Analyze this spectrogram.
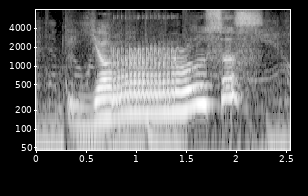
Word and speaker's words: Jesus: In the immortal words of the old South African president, Jesus, pronounce the J as Y and roll your R. The J as a Y. Yorusus?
